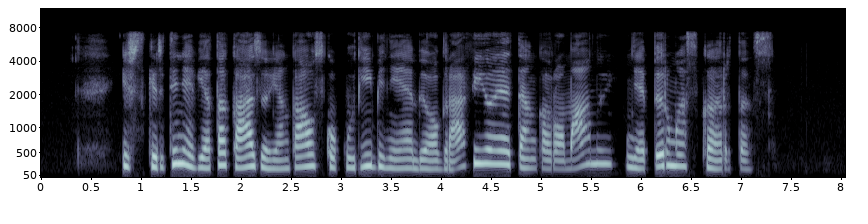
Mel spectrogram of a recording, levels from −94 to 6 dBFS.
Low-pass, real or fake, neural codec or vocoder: 7.2 kHz; real; none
